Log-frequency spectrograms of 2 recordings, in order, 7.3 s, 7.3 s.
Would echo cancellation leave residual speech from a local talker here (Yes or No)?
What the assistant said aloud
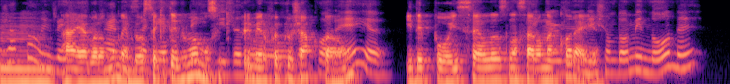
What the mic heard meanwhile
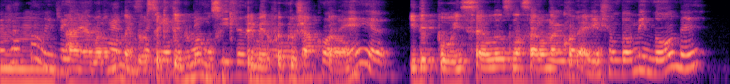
No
